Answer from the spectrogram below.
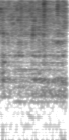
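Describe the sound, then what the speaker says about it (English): Soup of roasted red pepper and cauliflower poured into an Instant Pot, a steady liquid pour with faint splashing, alone and brief. "take out my Instant Pot and try pouring the last of this"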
